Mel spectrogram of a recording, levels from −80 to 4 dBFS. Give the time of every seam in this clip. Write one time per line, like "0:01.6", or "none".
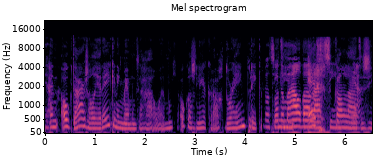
0:04.3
